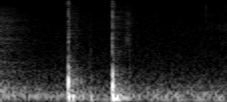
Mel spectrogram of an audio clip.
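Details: Chest percussion for diaphragmatic excursion during a pulmonary exam, moving upward from dullness until the resonant point is found: a resonant percussion note over the lung.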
